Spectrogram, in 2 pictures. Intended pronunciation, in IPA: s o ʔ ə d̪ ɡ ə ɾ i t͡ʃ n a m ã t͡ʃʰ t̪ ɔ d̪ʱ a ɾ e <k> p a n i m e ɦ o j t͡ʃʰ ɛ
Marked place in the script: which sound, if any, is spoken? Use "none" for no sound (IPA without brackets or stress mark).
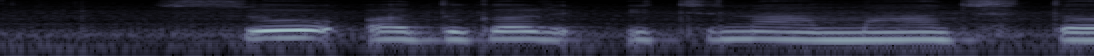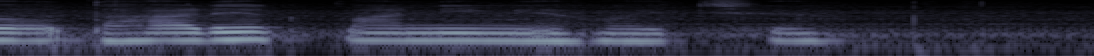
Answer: k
